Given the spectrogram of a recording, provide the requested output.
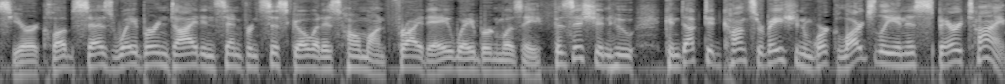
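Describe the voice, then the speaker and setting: With hardly any pauses and a fairly quick pace, a man at fairly high pitch makes very wide pitch swings while his loudness stays very even. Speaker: radio news anchor. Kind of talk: radio newscast delivery. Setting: radio station broadcast.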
